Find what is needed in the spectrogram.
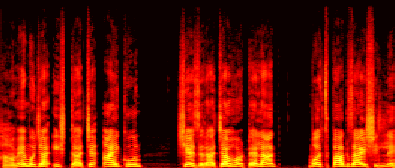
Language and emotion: Goan Konkani, disgusted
